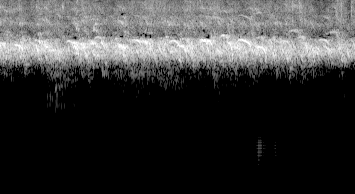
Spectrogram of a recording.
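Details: Kadaknath day-old chicks for sale at Singaperumal Koil, Chengalpattu district, making a dense, unbroken chorus of high, shrill peeps from many birds together.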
